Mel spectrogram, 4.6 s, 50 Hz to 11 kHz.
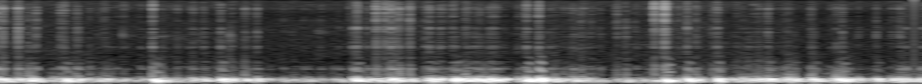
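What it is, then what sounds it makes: Metal mesh microphone grille being scratched. Long painted fingernails scratch the bare metal mesh grille on the hollow head of a small Blue Yeti Nano USB microphone. The result is a dense, continuous low rumbling scrape centered around 150 Hz, broken by faint bright ticks and swelling in loudness in uneven waves.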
